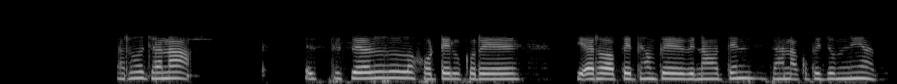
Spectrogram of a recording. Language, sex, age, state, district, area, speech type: Santali, female, 18-30, Jharkhand, Seraikela Kharsawan, rural, conversation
